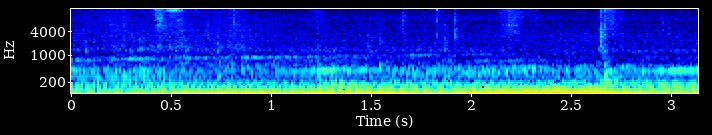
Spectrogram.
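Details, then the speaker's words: HPEVS AC50 AC electric motor from a delivery van, after bearing replacement, tested with the wheels raised: deep, steady, even hum held at 2000 rpm with no grinding or knocking. The bearing is barely audible; running normally. "ahí está girando se va a quedar en las 2000 revoluciones por minuto clavado y este y no sé si alcanzan a escuchar pero está funcionando perfectamente bien El balero no se escucha aquí en el interior se escucha muy poco que está girando"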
